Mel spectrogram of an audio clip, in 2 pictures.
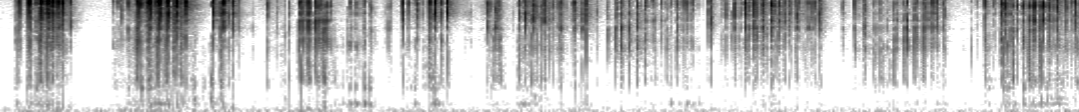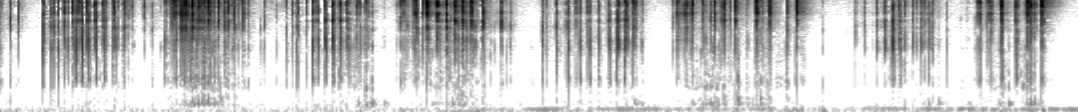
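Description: Long nails strum and scratch the metal pin bristles of a pink translucent plastic paddle brush with a white cushion. The result is a quiet run of bright, hissy, scratchy bursts that stop almost instantly, with nearly no low end.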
